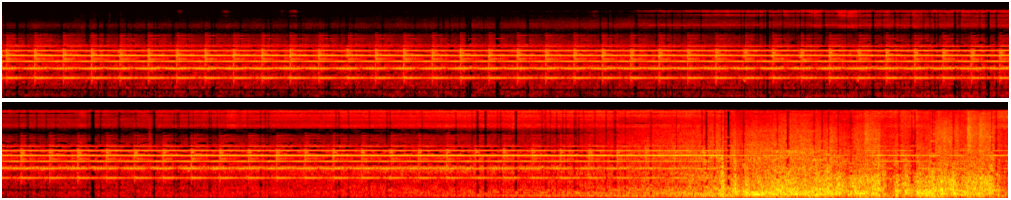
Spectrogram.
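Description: NSW TrainLink XPT diesel passenger train approaching and passing at speed. For most of the time a steady high ringing hum with a fast even pulse carries on, then the rumble of the power car and carriages swells loudly near the end as the train goes by.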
